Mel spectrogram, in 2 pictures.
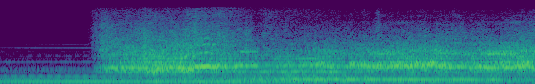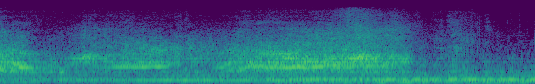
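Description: Race cars skid at the end of a race in the animated film Cars, a loud sustained tire screech that swells twice and briefly dips between the swells, with engine noise beneath and no talking.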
